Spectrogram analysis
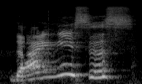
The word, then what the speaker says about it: Dionysus: Dionysus.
